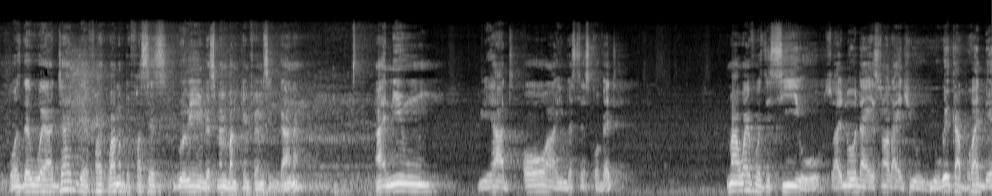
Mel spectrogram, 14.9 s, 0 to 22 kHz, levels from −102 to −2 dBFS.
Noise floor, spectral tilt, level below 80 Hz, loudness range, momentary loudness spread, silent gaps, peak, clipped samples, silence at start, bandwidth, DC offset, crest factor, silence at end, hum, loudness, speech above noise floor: -54 dBFS; -5.5 dB/octave; -50 dBFS; 6 LU; 11 LU; none; -8 dBFS; under 0.1%; 0 s; 13 kHz; under 0.1%; 14 dB; 0 s; none; -22 LUFS; 33 dB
